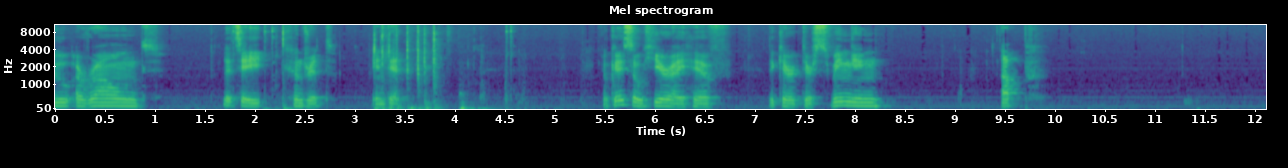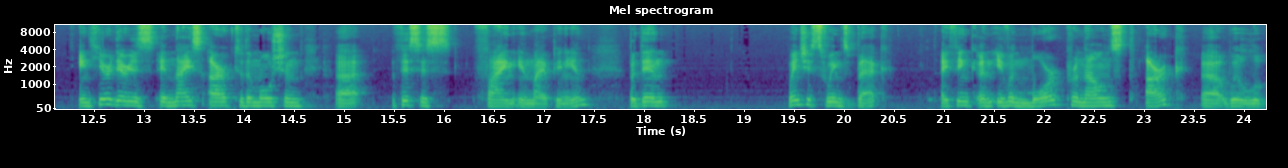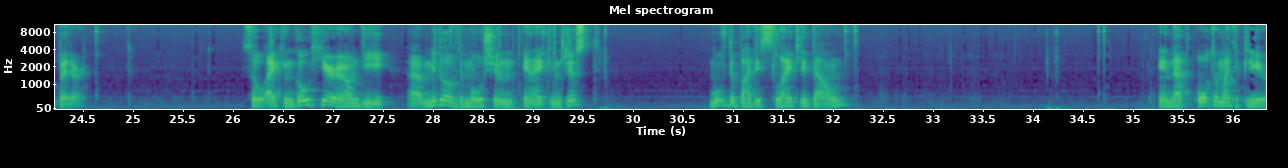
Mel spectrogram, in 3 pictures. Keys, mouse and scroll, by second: 3.3 KP_1, 5.8-14.3 drag, 14.3-17.7 right drag, 17.7-20.7 drag, 24.6-28.2 drag, 28.8 shift+drag, 29.6 g, 34.1 g.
